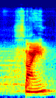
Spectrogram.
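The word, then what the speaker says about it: sign: जी साइलेंट, एन से पहले आया जी हमेशा साइलेंट होता है, मतलब अगर किसी वर्ड में एन से पहले जी आएगा तो जी साइलेंट होगा। जैसे डिजाइन, रिजाइन, साइन, campaign, foreign, no, इन सभी वर्ड्स में देखिए एन से पहले जी आ रहा है और एन से पहले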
